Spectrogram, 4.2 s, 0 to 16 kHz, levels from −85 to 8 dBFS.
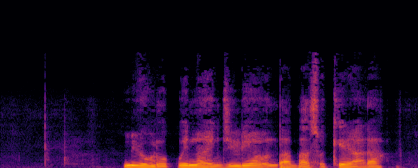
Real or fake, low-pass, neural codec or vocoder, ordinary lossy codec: fake; 14.4 kHz; codec, 44.1 kHz, 2.6 kbps, DAC; MP3, 48 kbps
